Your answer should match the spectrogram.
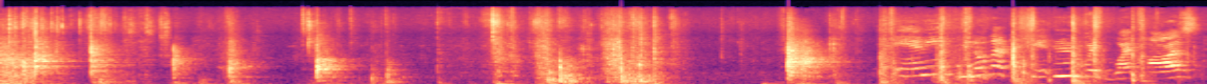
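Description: Old wooden tongue-and-groove boards being handled and stacked, with a series of sharp wooden knocks and clatters as boards are set down. Voices talking come in near the end.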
